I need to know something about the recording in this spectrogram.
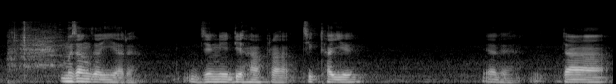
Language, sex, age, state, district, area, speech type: Bodo, male, 45-60, Assam, Kokrajhar, rural, spontaneous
